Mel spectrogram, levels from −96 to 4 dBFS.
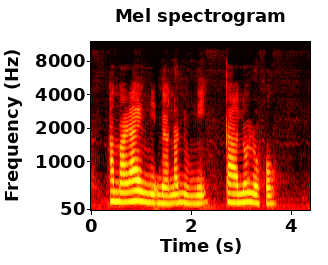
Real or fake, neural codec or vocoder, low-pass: fake; codec, 44.1 kHz, 1.7 kbps, Pupu-Codec; 10.8 kHz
